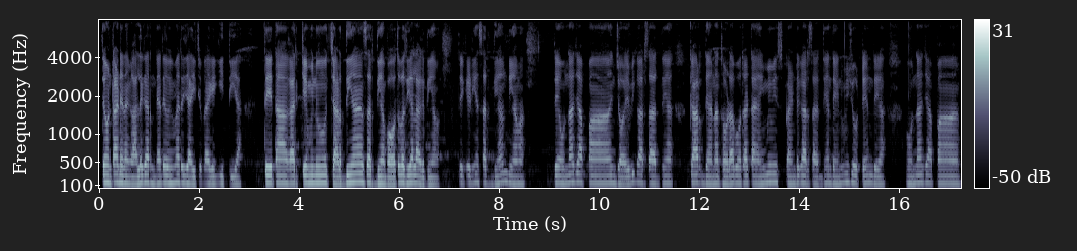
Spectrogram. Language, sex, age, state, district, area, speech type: Punjabi, male, 18-30, Punjab, Tarn Taran, rural, spontaneous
